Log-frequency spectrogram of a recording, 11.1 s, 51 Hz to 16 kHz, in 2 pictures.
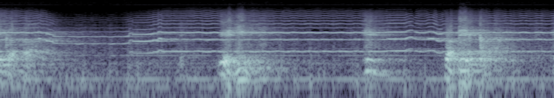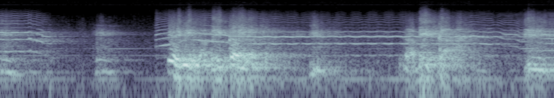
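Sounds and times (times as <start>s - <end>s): sustained string notes: 0.0s - 11.0s
wavering wailing outbursts: 0.0s - 11.0s.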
